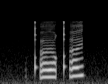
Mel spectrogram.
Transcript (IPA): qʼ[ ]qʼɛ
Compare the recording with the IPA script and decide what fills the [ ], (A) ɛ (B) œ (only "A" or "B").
B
